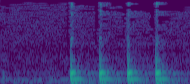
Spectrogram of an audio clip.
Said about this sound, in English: Knock on your door. Yes, I'd like to talk to you about peace.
